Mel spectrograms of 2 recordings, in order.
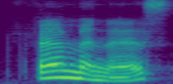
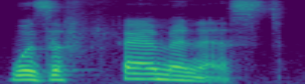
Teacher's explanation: the last T in the word feminist is held and not released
